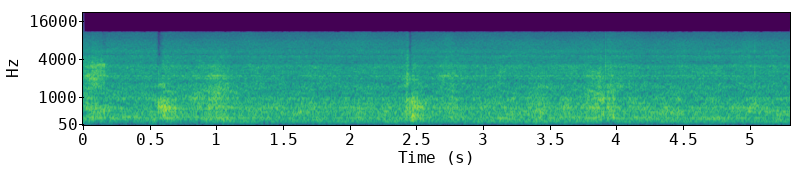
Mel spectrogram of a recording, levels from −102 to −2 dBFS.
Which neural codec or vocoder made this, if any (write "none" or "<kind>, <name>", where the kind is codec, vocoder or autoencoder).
codec, SNAC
